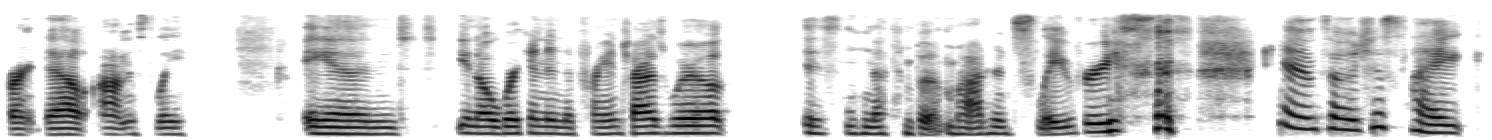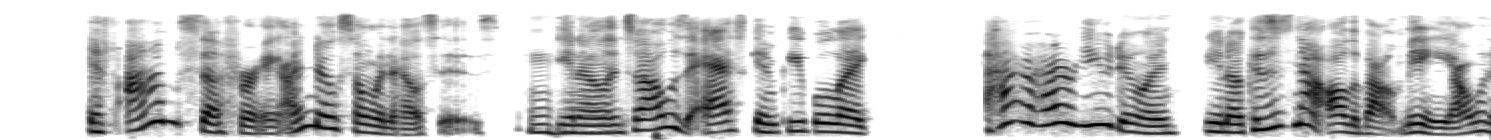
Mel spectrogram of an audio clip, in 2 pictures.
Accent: Philadelphia, Pennsylvania, United States; also born or lived in Texas / Virginia; now in North Carolina, United States; I'm from Philadelphia.

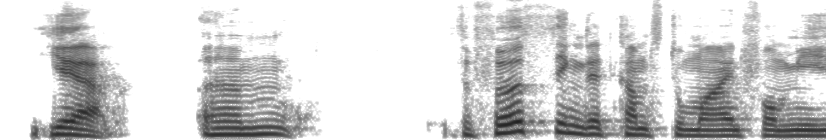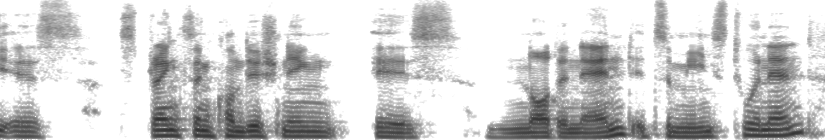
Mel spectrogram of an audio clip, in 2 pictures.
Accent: Germany; accent: German; English is a second language; moved away as an adult; also born or lived in India / Spain / China; now in Netherlands; I'm originally from Germany, which is probably easy to hear from my accent

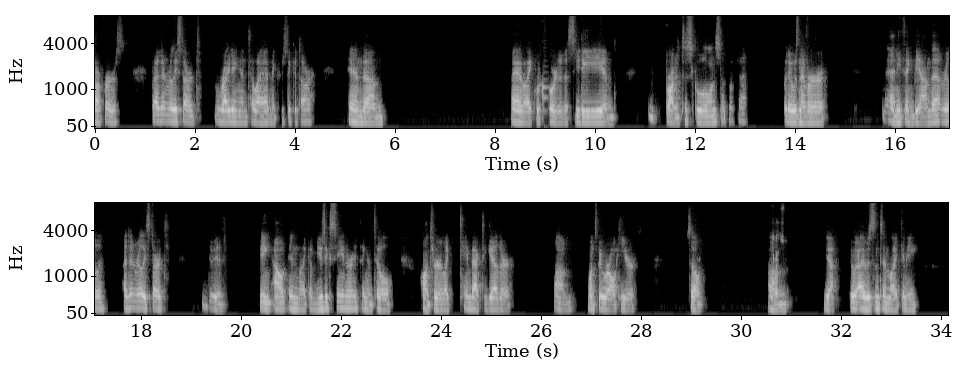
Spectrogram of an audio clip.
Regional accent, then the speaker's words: Milwaukee, Wisconsin, United States; I'm from here, so I was born in Milwaukee, spent the first few years of my life in Bayview in an apartment, and then my family moved down to South Milwaukee

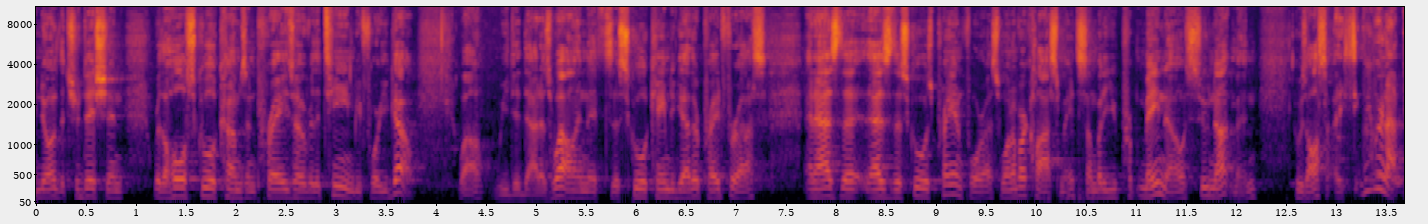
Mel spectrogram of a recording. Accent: New York, United States; I'm from New York

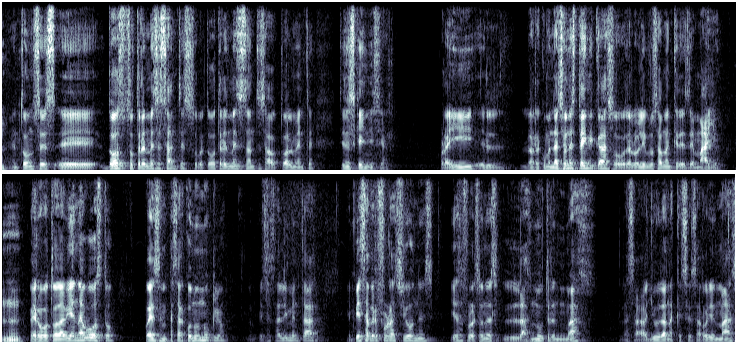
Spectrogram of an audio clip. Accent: Tonalá, Jalisco, Mexico; also born or lived in Guadalajara / Sonora; yo nací en Guadalajara. Viví mucho tiempo en Sonora. Ok. Pero ya la mayor parte de mi vida en Tonalá

